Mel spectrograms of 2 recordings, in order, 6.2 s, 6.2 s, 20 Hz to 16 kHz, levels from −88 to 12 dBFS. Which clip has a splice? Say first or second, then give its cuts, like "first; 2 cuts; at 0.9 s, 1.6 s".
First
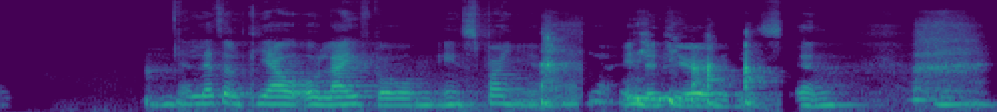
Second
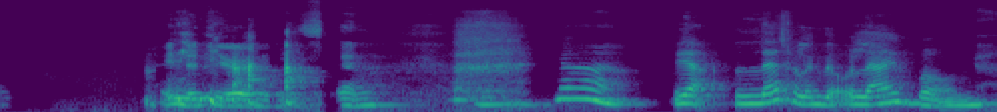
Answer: second; 1 cut; at 1.0 s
